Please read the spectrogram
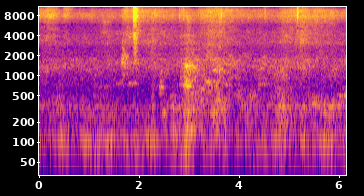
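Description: Quiet room noise with a steady low rumble, and faint, indistinct voices in the distance around the middle. There are a couple of soft clicks, one near two seconds in and one near five.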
